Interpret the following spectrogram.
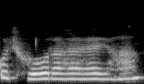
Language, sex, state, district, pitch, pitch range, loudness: Hindi, female, Uttar Pradesh, Jalaun, 255 Hz, 250-260 Hz, -13 LUFS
